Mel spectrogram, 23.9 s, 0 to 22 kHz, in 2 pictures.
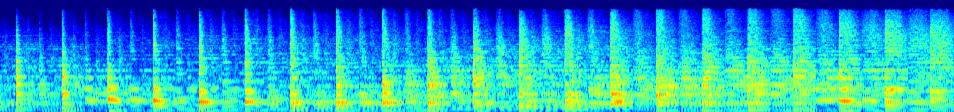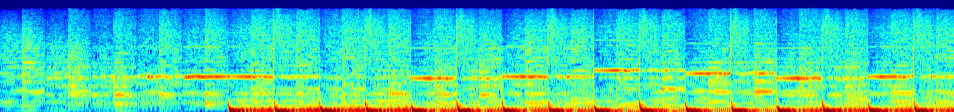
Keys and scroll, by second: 0.0 F7, 1.7 F7, 3.7 ctrl+space, 4.1 ctrl+space, 7.1 space, 19.7 space, 21.5 space, 23.0 9, 23.5 Return.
